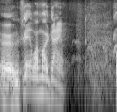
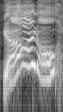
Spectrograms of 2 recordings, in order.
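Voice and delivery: much higher, drawn-out coo; slower than usual. Real, not acted. Owner cooing high and slow at her dog.

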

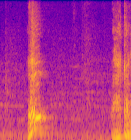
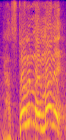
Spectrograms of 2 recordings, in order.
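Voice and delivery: loud, high, outraged shout; angry outcry; 9 dB louder than usual. Acted. Father raging to daughter about stolen money, loud outcry. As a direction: cry out at being robbed.

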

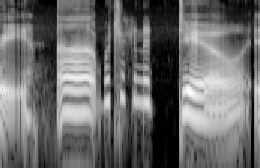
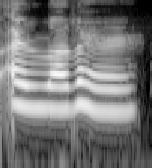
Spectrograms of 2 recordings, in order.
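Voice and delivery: ordinary delivery

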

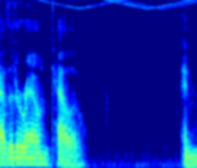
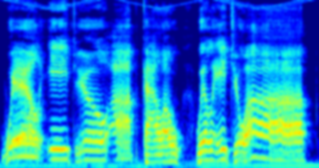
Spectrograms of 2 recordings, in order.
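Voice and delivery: high, loud, slow goblin threat; goblins crying out; 7 semitones higher, 8 dB louder, slower than usual. Acted. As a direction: goblins circling the girl, gloating. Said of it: "they surrounded the girl and cried".

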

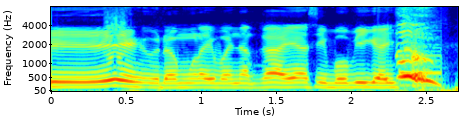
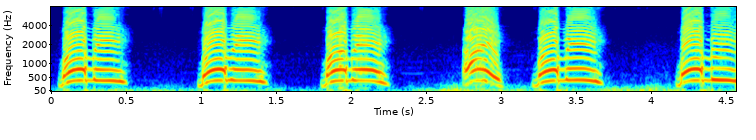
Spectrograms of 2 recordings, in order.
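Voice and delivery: high, loud repeated calls; shouting the bird's name; 7 dB louder than usual. Real, not acted. Owner yelling for his bird flying too far, high and loud. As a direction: yell him back again and again. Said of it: "saya pasti teriak-teriak manggil dia".

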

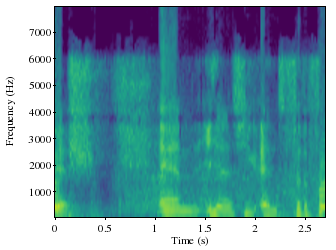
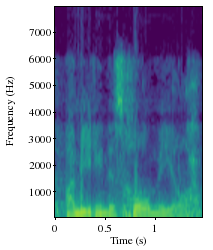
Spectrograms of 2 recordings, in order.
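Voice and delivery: much lower, firm command; override voice; 11 semitones lower than usual. Acted. Narrator overriding his body, much lower and firm. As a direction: decree it like a robot override.

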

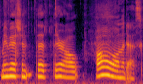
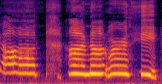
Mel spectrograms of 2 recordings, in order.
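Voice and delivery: loud, high, drawn-out overawed cry; worshipful mock wail; 6 semitones higher, 5 dB louder, much slower than usual. Fan overwhelmed by loveliness, hammed-up unworthy wail. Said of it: "and I'm just like".

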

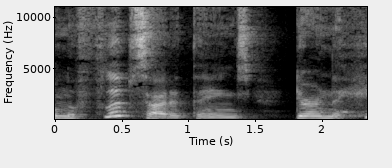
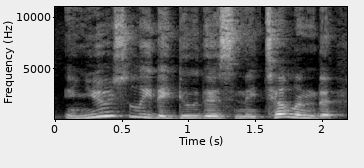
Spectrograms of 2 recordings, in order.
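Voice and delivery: normal talking voice

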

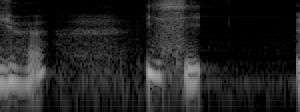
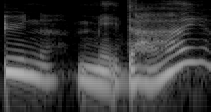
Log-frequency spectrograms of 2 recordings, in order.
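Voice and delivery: slow reading; 3 semitones lower, slower than usual. Shown as a demonstration. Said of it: "très bien".

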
